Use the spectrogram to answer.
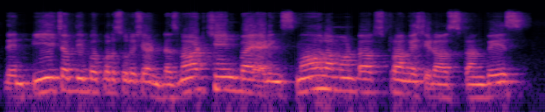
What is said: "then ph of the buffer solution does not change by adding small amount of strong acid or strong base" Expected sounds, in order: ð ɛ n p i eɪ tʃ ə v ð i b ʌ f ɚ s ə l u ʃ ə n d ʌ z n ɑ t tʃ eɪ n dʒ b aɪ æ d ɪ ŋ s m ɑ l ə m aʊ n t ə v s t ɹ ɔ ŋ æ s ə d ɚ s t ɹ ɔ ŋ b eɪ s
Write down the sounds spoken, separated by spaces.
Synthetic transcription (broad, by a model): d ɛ n p i eɪ tʃ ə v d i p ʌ p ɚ s ə l u ʃ ə n d ʌ z n ɑ t tʃ eɪ n dʒ b aɪ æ d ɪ ŋ s m ɑ l ə m aʊ n t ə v s t ɹ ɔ ŋ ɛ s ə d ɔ s t ɹ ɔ ŋ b eɪ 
